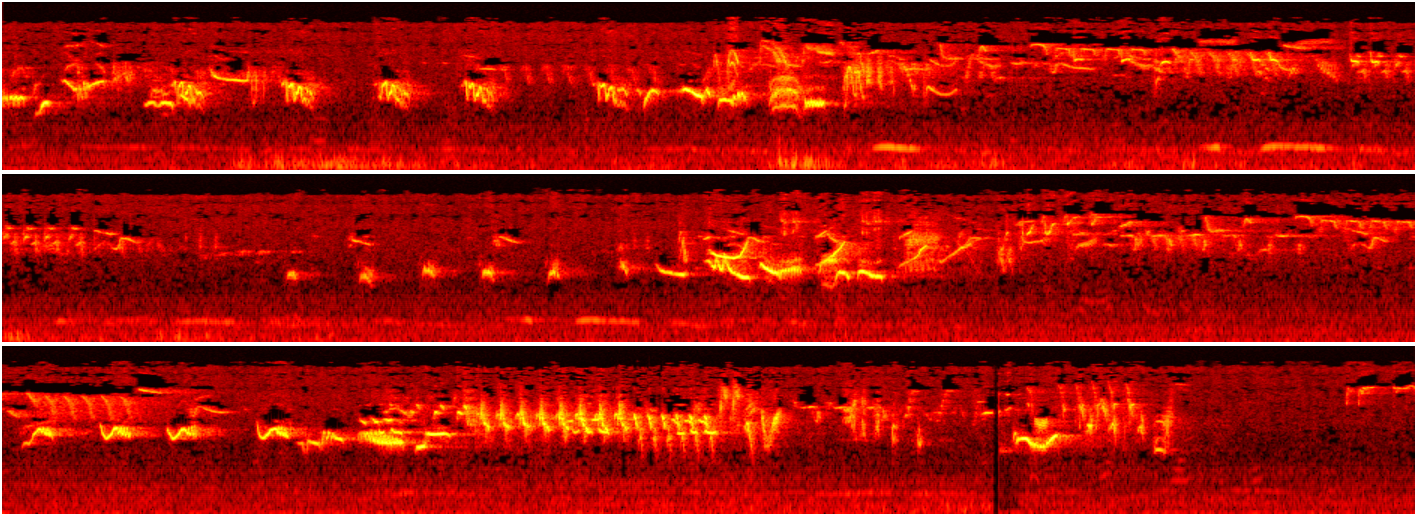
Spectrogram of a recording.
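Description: Songbirds chirping and trilling: quick runs of short high chirps and fast buzzy trills, in bursts with short pauses.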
